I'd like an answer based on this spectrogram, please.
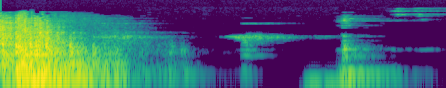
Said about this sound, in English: Put her in this room. Lock the door. She can't get out.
